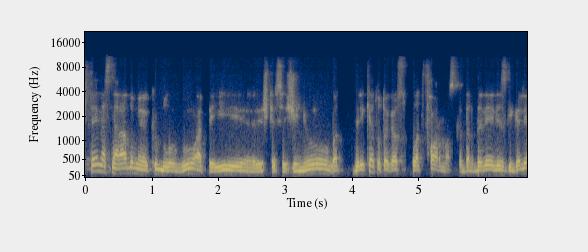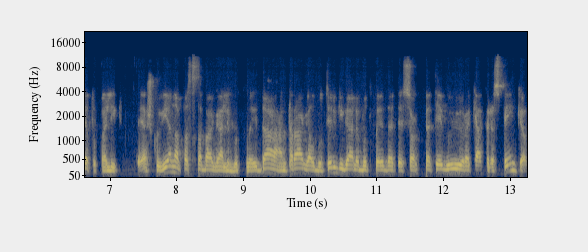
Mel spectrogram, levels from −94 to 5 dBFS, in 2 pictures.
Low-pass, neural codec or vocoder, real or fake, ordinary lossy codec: 10.8 kHz; none; real; Opus, 24 kbps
